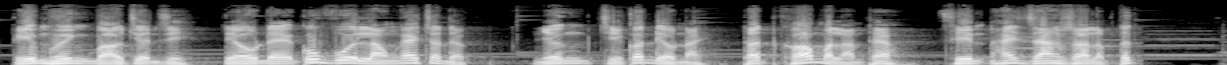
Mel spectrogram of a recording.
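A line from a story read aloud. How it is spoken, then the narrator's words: Cold, dismissive laugh. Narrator (Vietnamese): Đinh Diệm Sơn cười nhạt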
